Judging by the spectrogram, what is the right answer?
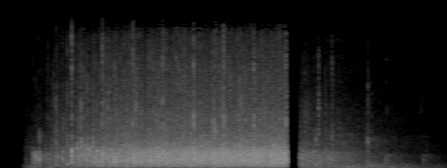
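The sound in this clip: A show audience applauds to welcome a guest, the clapping swelling quickly to a loud, dense roar, breaking off for an instant, then resuming and tapering away.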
